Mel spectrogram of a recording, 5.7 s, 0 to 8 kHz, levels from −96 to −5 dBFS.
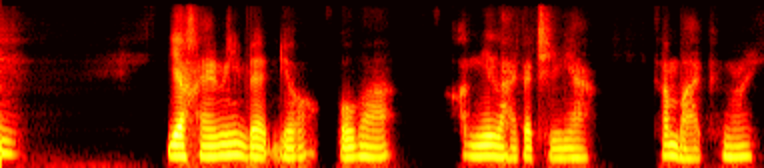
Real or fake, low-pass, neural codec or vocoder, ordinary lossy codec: fake; 7.2 kHz; codec, 16 kHz, about 1 kbps, DyCAST, with the encoder's durations; none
